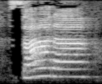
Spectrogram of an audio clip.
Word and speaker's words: Sara: Sara, ô Sara! Ela demorou mais no quê? No sa. Então, a sílaba mais forte da palavra Sara é sa, certo?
